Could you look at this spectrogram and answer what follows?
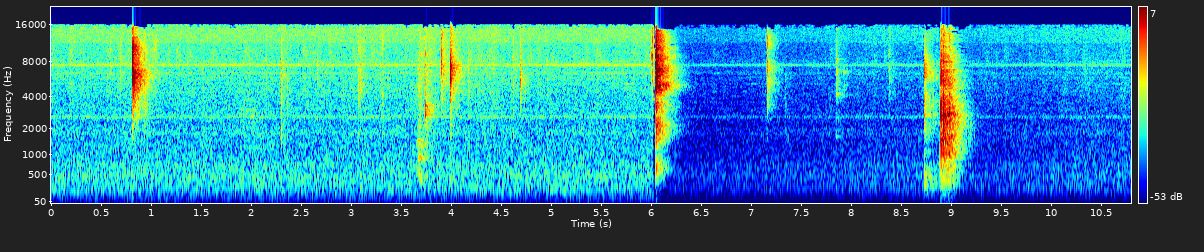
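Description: A few short, sharp clicks and taps as hands handle small pieces of tape and FEP film at a wooden table. The loudest two come about six and nine seconds in.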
